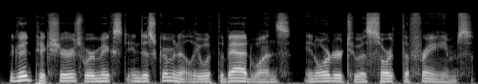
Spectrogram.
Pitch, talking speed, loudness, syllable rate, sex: 135 Hz, 200 wpm, -17 LUFS, 6.5 syllables/s, male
